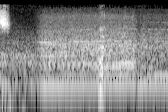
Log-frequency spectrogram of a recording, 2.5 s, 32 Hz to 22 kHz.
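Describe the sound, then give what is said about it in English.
A Winward number 57 Mercedes AMG GTD race car entering pit lane at Petit Le Mans: a steady, droning engine note with a tonal whine, and a brief louder burst midway. “Into the pit lane for the Winward number 57 Mercedes AMG from GTD”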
